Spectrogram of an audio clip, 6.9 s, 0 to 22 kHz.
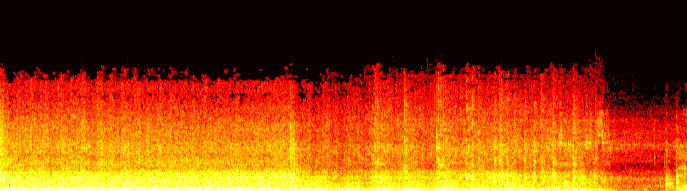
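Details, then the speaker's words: V8 engine swapped to a 2-barrel carburetor after a rebuilt used 4-barrel failed, fired with choke wide open, distributor plugs and wires still to do: steady even burble, firm low rumble, no misses; idling properly. "that sounds more like it, man."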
